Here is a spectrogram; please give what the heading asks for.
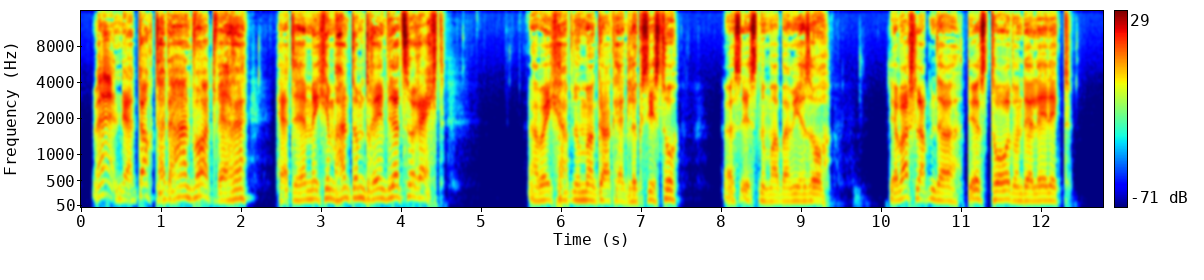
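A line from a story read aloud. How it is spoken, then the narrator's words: Grunting, barking. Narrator (German): grunzte, ich möchte beinahe sagen, er bellte und sagte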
